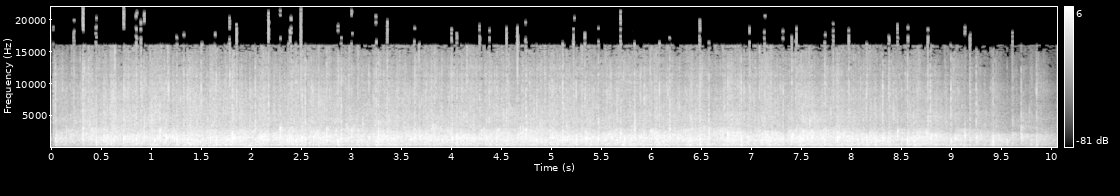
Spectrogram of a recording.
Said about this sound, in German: Wir sagen zu Beginn Danke mit einem großen Applaus.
